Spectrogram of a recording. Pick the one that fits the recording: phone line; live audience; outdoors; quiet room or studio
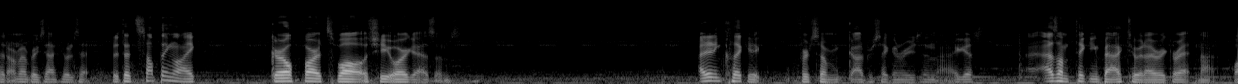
outdoors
